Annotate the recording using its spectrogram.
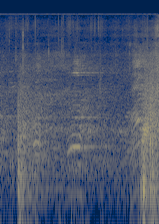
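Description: A single thud of wrestlers' bodies on the ring canvas about a quarter second in, over a low murmur of crowd voices. The crowd noise swells right at the end.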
